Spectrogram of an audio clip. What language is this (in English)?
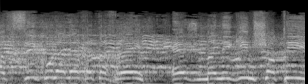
Hebrew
